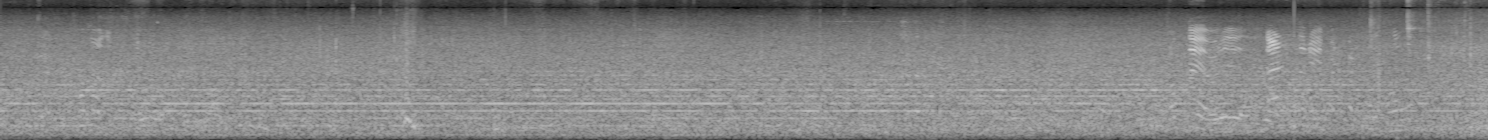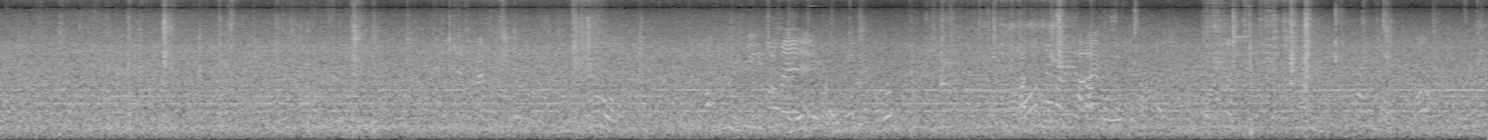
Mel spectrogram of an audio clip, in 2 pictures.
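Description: A steady hum of traffic and crowd noise fills an open outdoor space.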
